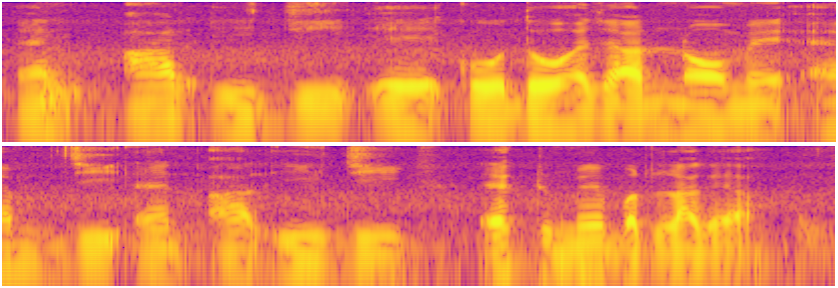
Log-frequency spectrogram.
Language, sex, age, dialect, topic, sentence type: Hindi, male, 46-50, Kanauji Braj Bhasha, banking, statement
